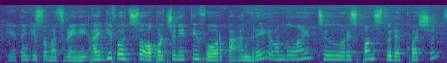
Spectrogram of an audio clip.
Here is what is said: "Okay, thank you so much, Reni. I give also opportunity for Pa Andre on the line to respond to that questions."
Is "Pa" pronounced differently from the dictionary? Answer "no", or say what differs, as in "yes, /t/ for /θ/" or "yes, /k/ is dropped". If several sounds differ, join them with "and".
no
